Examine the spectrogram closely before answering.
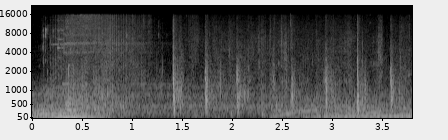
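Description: Footsteps crunch on gravelly ground.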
